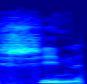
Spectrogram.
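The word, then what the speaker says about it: שׁ: like that so we've got two sounds there shin and sin none of these have final forms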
